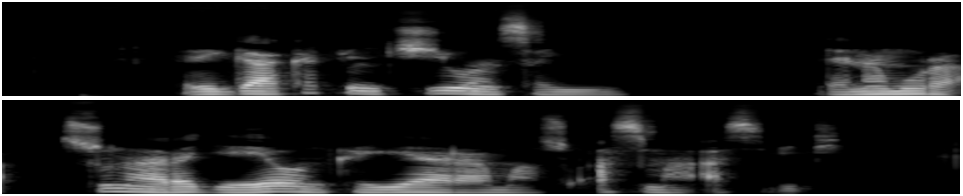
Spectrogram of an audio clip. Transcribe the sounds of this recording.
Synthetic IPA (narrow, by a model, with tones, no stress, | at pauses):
ɽɪ˨ɡaː˨kɐ˦ɸɪ˨nt͡ʃiː˦wɔ˨nsɐ˦ɲjiː˦ | da˨nɐ˦mʊ˦ɾa̰ː˨ | sʊ˦naː˨ɽɐ˦ɡʲeː˨jɐ˦wɐ˨ŋkʰa˦jːaː˦˨ɽaː˦maː˨su̥ː˦ʔa˦sma̰˨ʔa̰˦sɪ̥˨bɪ˦ti̥ː˨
